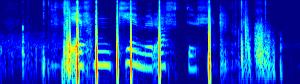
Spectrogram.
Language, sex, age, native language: Icelandic, female, 7, Icelandic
